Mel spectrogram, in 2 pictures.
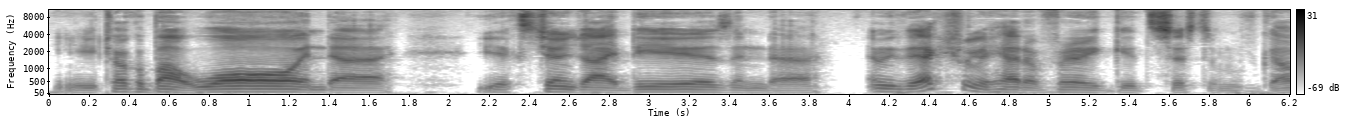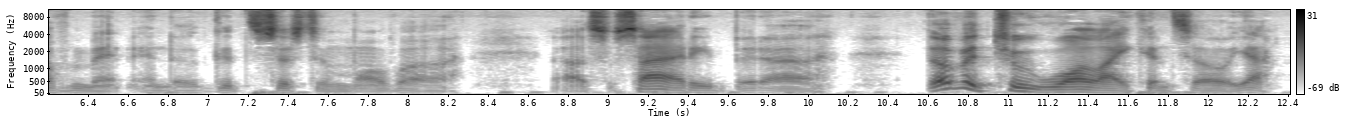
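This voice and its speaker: Low-voiced man rambling. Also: lively intonation, moderate pace, darkish tone. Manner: rambling, hesitant, many fillers. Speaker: podcast host. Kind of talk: casual monologue.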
